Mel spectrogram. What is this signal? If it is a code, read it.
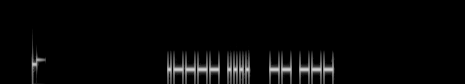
Morse code, heard as a keyed tone, about 39 wpm, 700 Hz. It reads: 1H MO
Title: Winter Field Day Exchanges 40wpm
